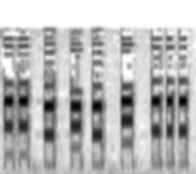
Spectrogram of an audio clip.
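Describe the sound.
Touch-tone telephone dialing as a call is routed through AT&T: a rapid series of many short, evenly loud dual-tone beeps, each clipped and separated by tiny gaps, with no talk.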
